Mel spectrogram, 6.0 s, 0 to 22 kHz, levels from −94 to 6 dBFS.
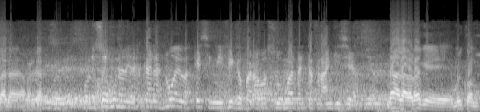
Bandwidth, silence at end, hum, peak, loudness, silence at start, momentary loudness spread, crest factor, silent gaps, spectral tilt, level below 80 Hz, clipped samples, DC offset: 10.5 kHz; 0 s; none; 0 dBFS; -10 LUFS; 0 s; 6 LU; 10 dB; none; -6 dB/octave; -44 dBFS; 2%; under 0.1%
